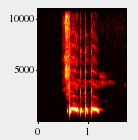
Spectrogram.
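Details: Zebra dove cooing: one short, mellow phrase of about four soft, rolling notes, the first and last drawn out and the middle two clipped, delivered in just over half a second against total silence.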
